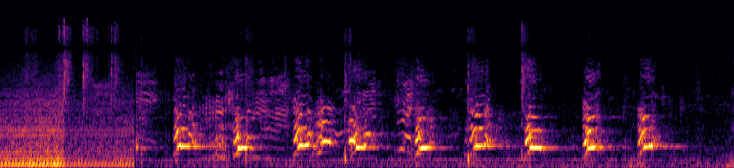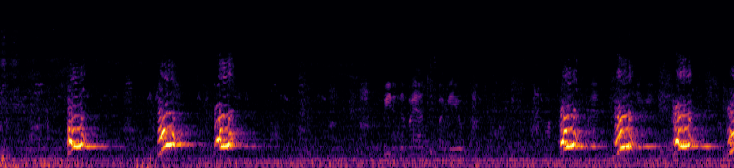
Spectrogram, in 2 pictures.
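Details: German Shepherd trained in protection, obedience and narcotics, working on a tug boat; steady series of loud barks roughly every half second to second, a short pause near the end, then barking resumes, with low engine rumble beneath.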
